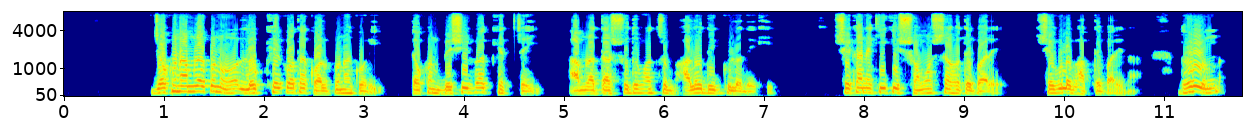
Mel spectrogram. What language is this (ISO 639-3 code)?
ben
